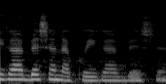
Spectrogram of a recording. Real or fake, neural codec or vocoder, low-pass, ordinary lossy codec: real; none; none; none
